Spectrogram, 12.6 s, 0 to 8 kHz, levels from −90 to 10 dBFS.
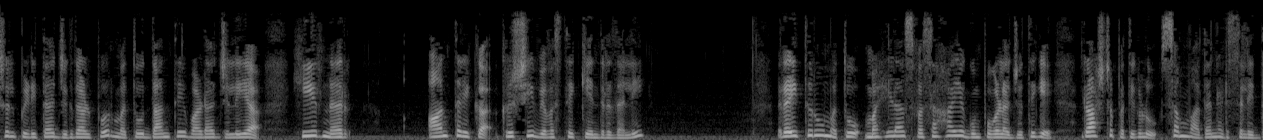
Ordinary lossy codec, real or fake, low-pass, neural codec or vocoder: none; real; 7.2 kHz; none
